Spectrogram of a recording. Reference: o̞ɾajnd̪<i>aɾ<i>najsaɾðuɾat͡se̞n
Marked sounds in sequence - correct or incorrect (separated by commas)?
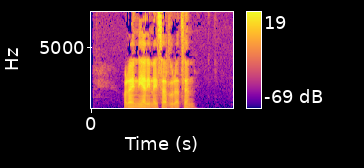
correct, correct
